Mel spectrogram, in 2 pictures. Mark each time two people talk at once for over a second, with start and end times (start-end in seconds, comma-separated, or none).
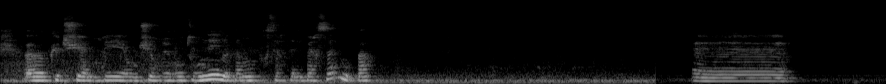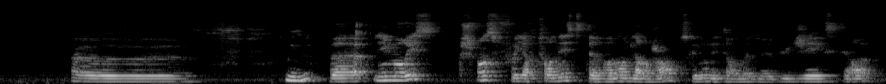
none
